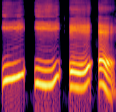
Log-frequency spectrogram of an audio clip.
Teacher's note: तनाव जीभ के आगे वाले हिस्से में है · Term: अग्र स्वर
